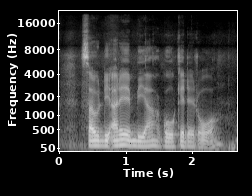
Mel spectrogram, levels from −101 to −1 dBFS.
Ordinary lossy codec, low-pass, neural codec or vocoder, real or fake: none; 19.8 kHz; none; real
